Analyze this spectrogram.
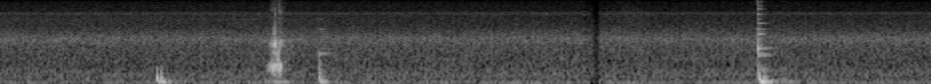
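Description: Metal clanks sharply a few times.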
